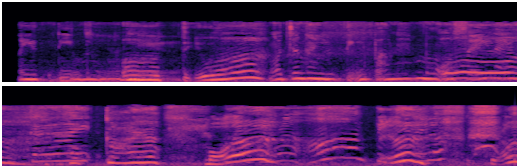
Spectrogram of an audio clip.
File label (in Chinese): 男主角演繹得唔錯，佢嘅聲音溫柔得嚟又野性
